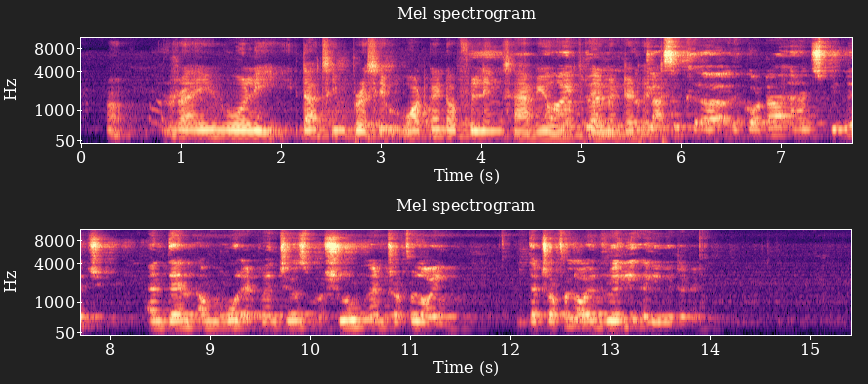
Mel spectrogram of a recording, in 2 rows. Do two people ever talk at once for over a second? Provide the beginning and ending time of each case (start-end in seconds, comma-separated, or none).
4.6-5.8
